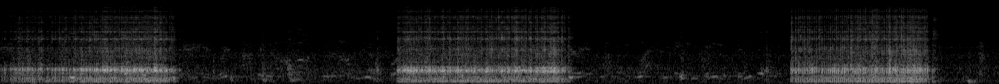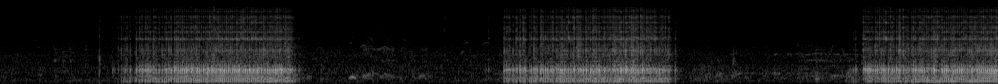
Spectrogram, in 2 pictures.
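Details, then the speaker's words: Adult man (dad) asleep: loud, regular snores about every three and a half seconds, roughly 17 a minute, with quieter breathing between; steady snoring. "Snoring so loud."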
